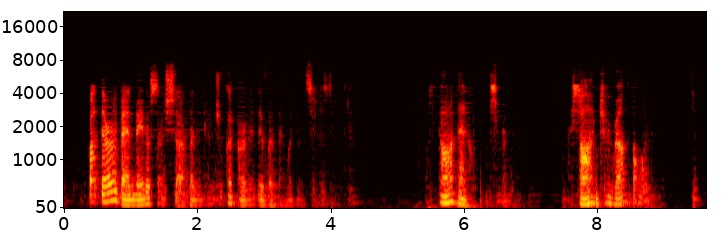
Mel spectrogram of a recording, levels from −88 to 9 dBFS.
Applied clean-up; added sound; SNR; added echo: neural mask model DeepFilterNet 3.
